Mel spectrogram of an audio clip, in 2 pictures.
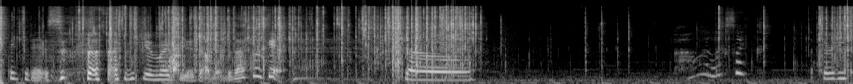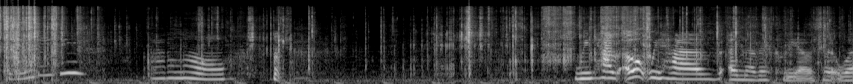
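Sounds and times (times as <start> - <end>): cellophane wrapper crinkling: 0.0 - 6.4, 7.0 - 17.0.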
